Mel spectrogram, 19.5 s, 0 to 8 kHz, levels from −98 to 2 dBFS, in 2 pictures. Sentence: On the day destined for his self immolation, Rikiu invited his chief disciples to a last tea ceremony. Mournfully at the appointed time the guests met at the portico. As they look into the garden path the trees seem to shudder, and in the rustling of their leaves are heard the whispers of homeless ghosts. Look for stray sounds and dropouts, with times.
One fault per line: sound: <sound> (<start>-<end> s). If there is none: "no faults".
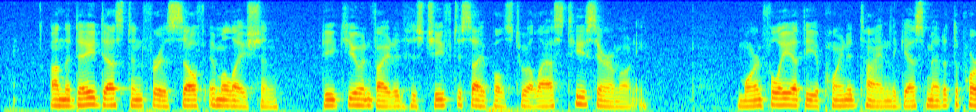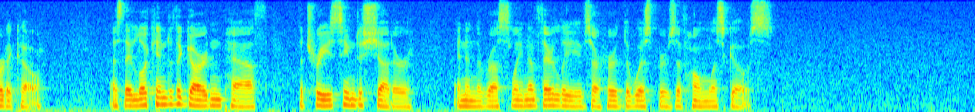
no faults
